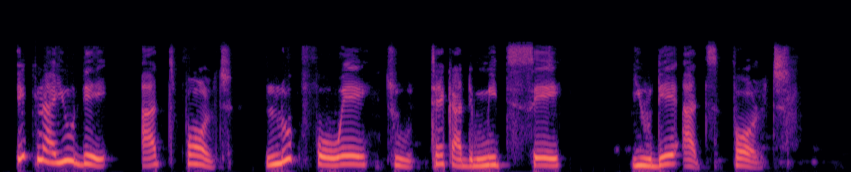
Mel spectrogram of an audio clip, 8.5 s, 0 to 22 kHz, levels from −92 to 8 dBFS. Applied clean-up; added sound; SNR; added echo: neural mask model DeepFilterNet 3.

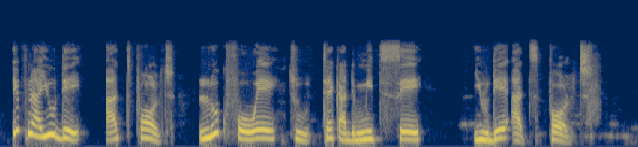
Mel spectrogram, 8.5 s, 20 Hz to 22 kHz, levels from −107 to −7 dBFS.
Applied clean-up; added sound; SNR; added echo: none; none; none; none.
